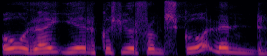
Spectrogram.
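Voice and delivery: put-on half-hearted Scottish accent aping the guest; mock Scottish accent. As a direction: tease him by copying his Scottish voice. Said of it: "are you taking the wee piss out of my voice".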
